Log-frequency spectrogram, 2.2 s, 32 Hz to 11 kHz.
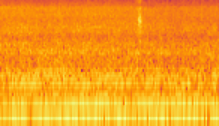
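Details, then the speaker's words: Stock 25-year-old Toyota Aristo V300 2JZ-GTE with 4-speed automatic, accelerating hard in hot weather after new spark plugs cured a misfire: a deep, even, strong pull through boost as the second turbo kicks in, with no stumble or popping. Normal turbo acceleration. "It pulls perfectly. Uh the Aristo is back."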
